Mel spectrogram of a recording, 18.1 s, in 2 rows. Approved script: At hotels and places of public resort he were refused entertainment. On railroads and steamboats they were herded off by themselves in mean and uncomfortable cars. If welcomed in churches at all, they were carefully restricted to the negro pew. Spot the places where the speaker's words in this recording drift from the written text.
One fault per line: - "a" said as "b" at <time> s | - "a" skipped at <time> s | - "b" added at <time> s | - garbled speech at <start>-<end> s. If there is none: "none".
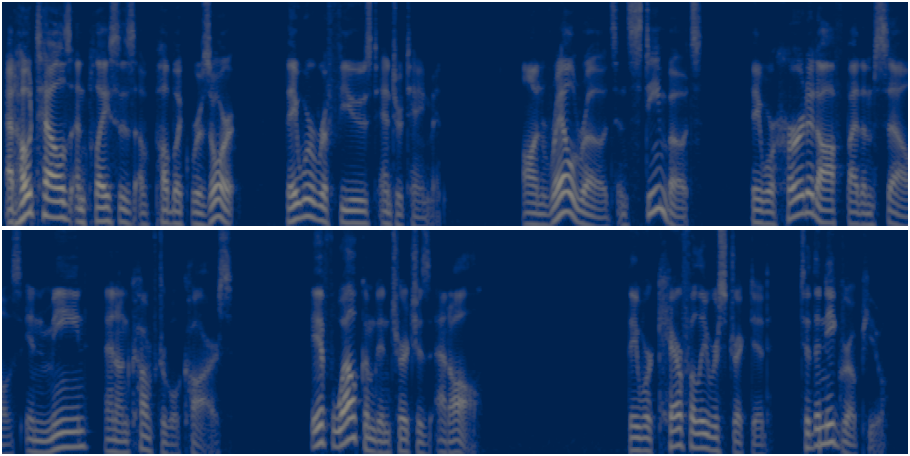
- "he" said as "they" at 2.8 s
